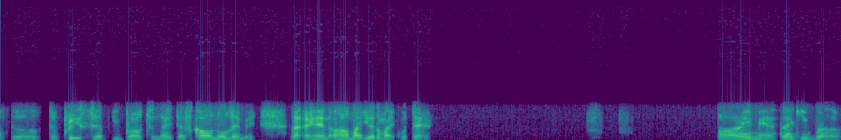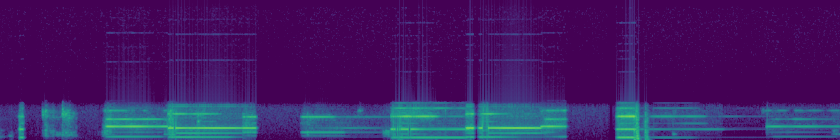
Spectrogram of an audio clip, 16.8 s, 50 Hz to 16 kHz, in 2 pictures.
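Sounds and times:
speech: 0:00.4 - 0:04.4, 0:07.2 - 0:08.7, 0:12.3 - 0:12.6
clock bell chiming ten o'clock: 0:09.5 - 0:16.8.

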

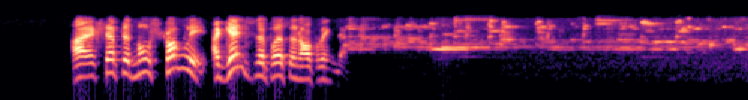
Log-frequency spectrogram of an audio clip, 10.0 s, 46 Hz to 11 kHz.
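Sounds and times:
speech: 0:01.0 - 0:04.8
phone ringtone playing a repeating melodic electronic tune: 0:04.6 - 0:09.9.

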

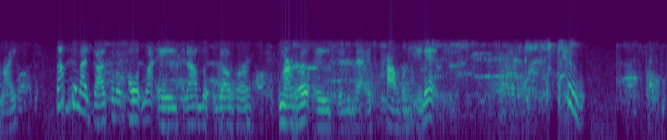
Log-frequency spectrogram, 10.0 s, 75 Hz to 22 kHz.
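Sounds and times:
speech: 0:00.1 - 0:06.8, 0:07.5 - 0:08.8
rough raspy cough caused by poor air: 0:07.6 - 0:08.8.

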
